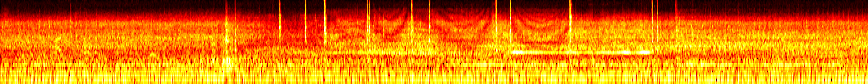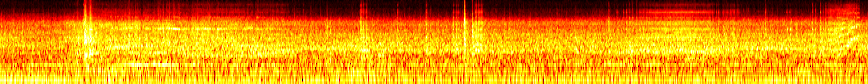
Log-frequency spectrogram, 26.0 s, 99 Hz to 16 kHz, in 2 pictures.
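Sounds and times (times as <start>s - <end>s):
short knocks: 3.5s - 6.7s, 7.4s - 7.8s.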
